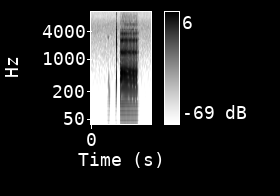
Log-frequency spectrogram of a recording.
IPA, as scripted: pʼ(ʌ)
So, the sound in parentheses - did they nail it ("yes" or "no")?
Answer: yes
